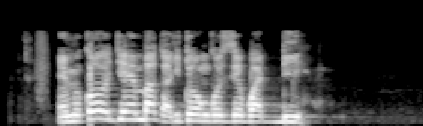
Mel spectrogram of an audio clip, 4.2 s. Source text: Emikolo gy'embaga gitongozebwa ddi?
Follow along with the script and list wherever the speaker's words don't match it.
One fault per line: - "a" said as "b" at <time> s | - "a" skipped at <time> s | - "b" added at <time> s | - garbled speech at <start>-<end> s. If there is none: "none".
none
